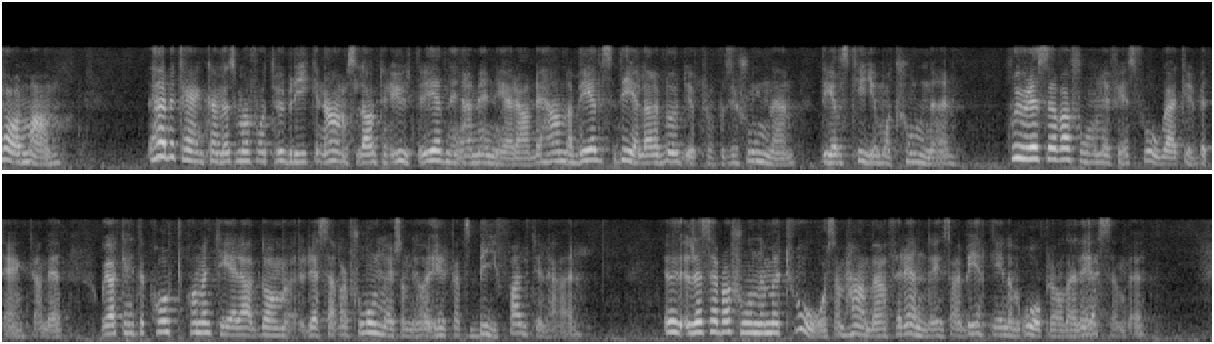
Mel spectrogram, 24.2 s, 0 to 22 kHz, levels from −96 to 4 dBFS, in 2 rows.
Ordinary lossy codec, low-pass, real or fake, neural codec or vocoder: none; 7.2 kHz; fake; codec, 24 kHz, 0.9 kbps, WavTokenizer, small release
